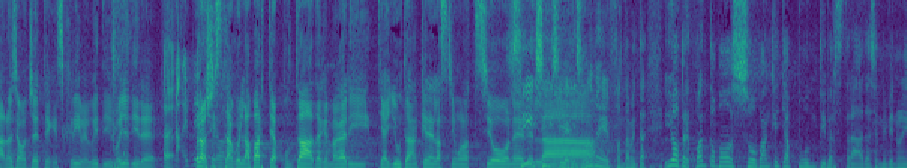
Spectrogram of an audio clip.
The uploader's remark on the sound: Live dal Foqus di Napoli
